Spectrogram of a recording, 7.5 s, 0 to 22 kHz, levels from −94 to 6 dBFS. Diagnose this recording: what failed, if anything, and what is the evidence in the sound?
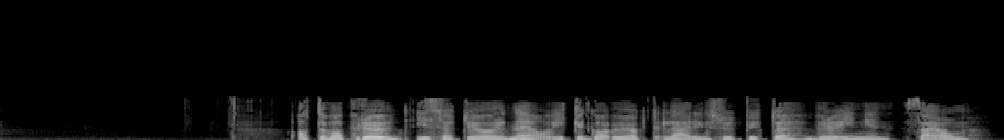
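AAC compression, throughout the speech: the band stops dead above about 6.7 kHz, and sibilants turn smeared and warbling, the heavy damage a low-bitrate codec leaves. The likely cause is AAC-LC quantising spectral lines coarsely at a rate that fits roughly 16 kbps, cutting the top.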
